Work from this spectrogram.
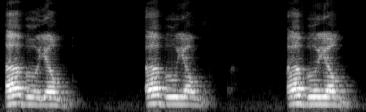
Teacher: الف کے بعد با میں جو ہے ہلکا سا ٹکراؤ پیدا ہوا، ہلکا سا اس لیے پیدا ہوا کیونکہ قلقلہ صغریٰ یہاں پہ ہوگا، بے جو ہے لفظ کے بیچ میں آیا ہے۔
